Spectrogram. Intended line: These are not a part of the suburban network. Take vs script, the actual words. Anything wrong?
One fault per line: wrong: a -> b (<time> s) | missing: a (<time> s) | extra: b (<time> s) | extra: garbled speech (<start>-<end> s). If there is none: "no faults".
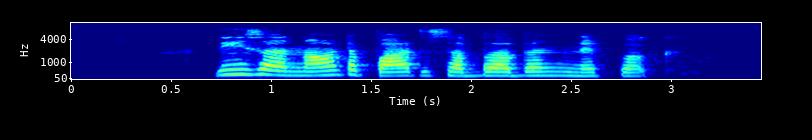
missing: of (1.8 s)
